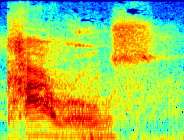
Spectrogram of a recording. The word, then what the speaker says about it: kairos: And I go into his timing, which in the Greek is pronounced kairos.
